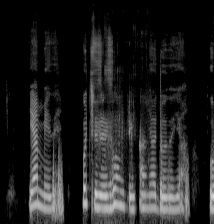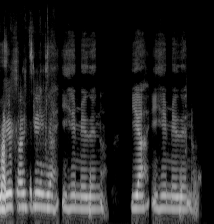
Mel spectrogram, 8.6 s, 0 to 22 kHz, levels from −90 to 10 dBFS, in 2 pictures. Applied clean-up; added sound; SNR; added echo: neural mask model Resemble Enhance denoiser.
